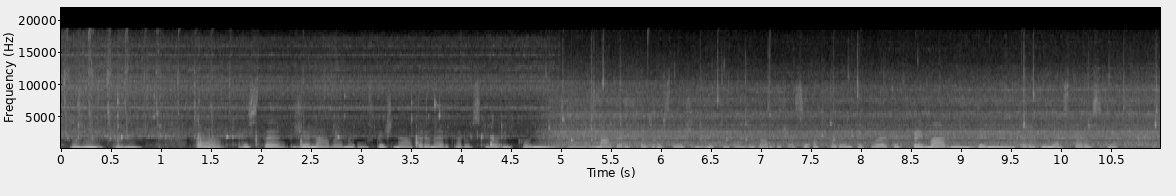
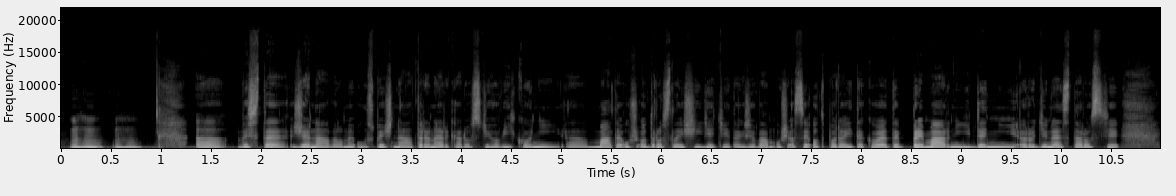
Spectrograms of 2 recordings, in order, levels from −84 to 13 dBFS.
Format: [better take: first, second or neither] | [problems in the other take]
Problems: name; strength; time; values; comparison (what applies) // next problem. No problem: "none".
second | household noises; loud; throughout; 4 dB below the speech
